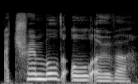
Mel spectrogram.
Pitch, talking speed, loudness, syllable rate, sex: 215 Hz, 175 wpm, -14 LUFS, 4.7 syllables/s, female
